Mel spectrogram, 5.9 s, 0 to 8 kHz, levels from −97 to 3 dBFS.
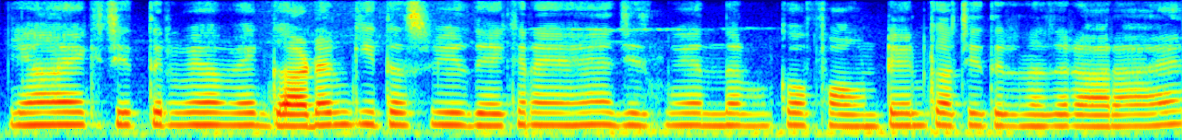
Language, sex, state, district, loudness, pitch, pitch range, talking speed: Hindi, female, Bihar, Patna, -18 LUFS, 225 Hz, 215-230 Hz, 225 wpm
